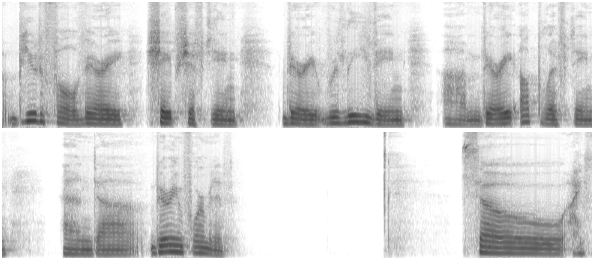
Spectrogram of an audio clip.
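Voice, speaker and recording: A woman gives a gentle retreat teaching talk in a soft, hesitant way, with many pauses and fillers. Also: extremely low pitch. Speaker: meditation teacher. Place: meditation hall.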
